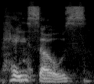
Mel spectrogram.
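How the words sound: It is said with an American English accent. The speaker calls it wrong. "you said it like the it's such a gringo way"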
